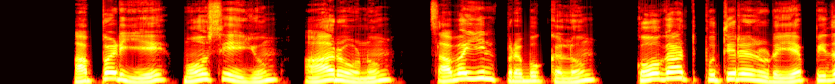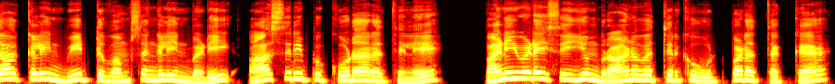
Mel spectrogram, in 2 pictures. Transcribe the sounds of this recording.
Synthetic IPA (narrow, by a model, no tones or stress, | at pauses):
ɐpːɐɽɪjeːmoːseːjɯm | aːɾoːnɯm | sɐʋɐjɪnpɪɾɐbɯkːɐɭɯm | koːɣaːt̪pʊt̪ːɪɾɐɾɯɽɐjɐpɪðaːkːɐɭɪnʋiːʈːɯʋɐmsɐŋɡɐɭɪnpɐɽiaːsɪɾɪpːɯkːuːɽaːɾɐt̪ːɪleː | pɐɳɪʋɪɽɐɪsɛjːɯmɾaːɳɯʋɐt̪ːɪrkɯʊʈ̚pɐɽɐt̪ːɐkːɐ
